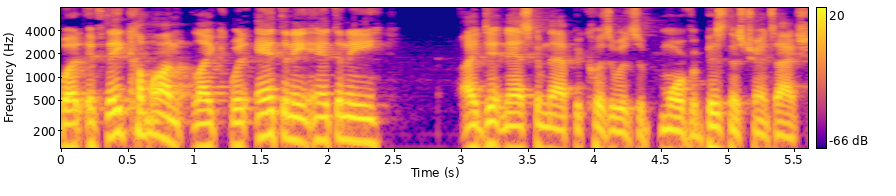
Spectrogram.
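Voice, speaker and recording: Very fast speech in a Brooklyn accent, with very wide pitch swings, on a very clean recording with a silent background. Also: man, medium pitch for a man. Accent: New York (Brooklyn). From Bensonhurst, Brooklyn, New York. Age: 40s. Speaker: podcast interviewer. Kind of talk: casual interview chat.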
